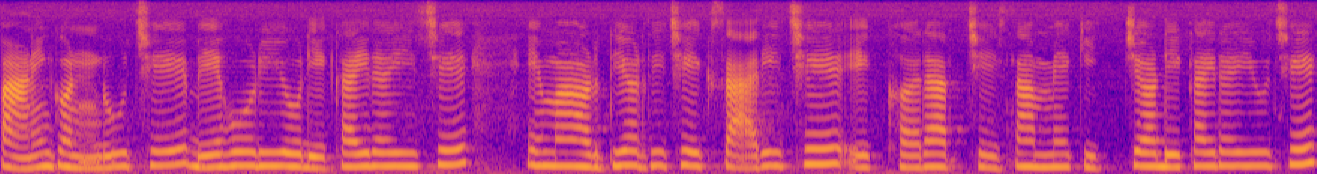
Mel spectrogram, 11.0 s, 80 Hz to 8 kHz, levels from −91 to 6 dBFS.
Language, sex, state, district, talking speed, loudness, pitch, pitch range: Gujarati, female, Gujarat, Valsad, 125 wpm, -19 LUFS, 220 Hz, 210-230 Hz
